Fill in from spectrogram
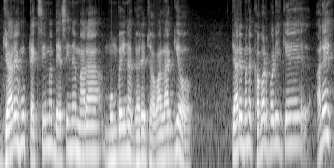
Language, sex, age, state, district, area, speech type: Gujarati, male, 60+, Gujarat, Surat, urban, spontaneous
